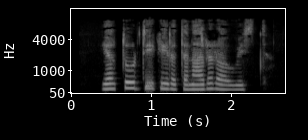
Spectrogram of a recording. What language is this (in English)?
Pashto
